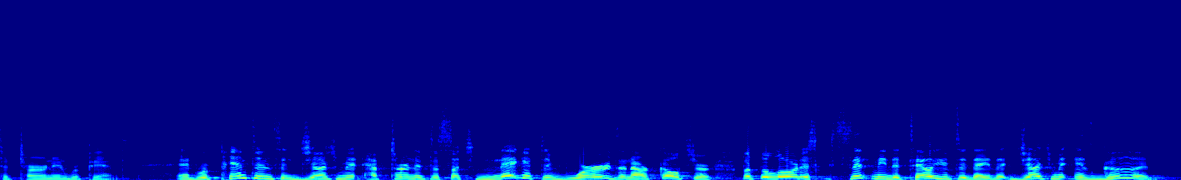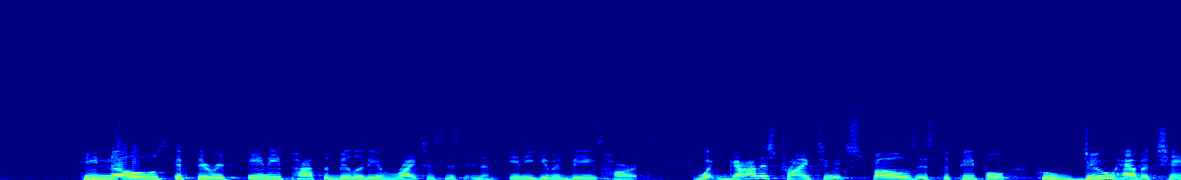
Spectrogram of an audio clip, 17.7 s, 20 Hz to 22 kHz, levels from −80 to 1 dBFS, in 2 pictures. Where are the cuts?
cut 1; at 9.3 s // cut 2; at 14.1 s

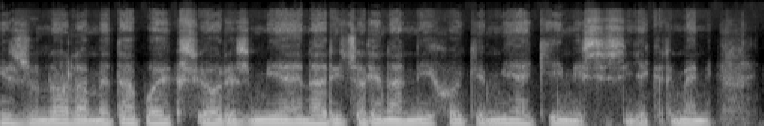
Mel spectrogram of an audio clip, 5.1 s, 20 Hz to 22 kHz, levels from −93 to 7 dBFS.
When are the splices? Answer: cut 1; at 2.4 s

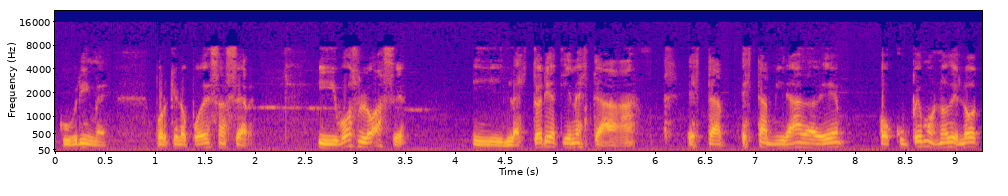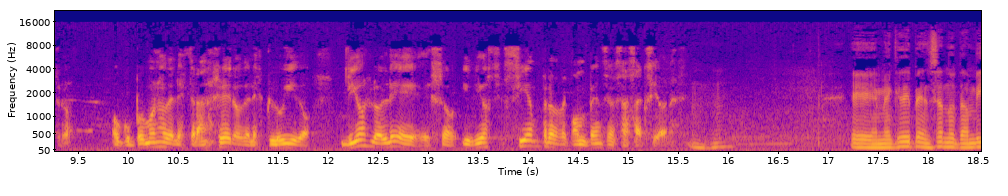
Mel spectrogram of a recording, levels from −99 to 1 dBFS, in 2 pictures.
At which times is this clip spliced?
none

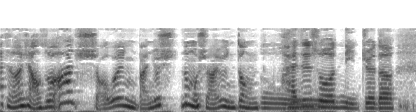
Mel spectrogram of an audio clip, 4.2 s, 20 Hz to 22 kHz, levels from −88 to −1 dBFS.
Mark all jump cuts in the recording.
cut 1; at 2.6 s

